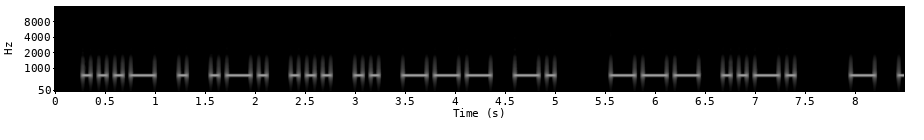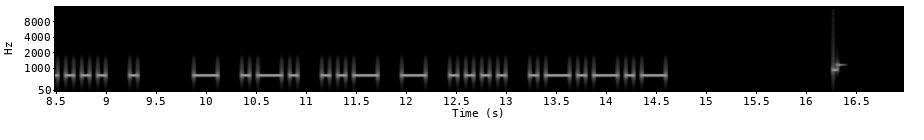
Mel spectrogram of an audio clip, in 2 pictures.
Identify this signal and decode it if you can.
Morse code, heard as a keyed tone, about 15 wpm, 700 Hz. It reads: VERSION OF THE TRUTH.
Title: Sentences from Top 1400 Words 15wpm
